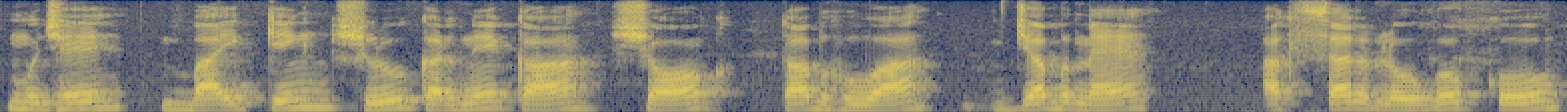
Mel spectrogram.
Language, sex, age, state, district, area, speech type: Urdu, male, 18-30, Delhi, North East Delhi, urban, spontaneous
